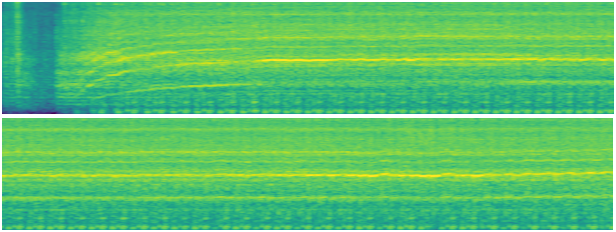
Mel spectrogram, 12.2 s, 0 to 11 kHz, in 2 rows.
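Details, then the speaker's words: Vintage Douglas engine, unrun after 40 years under a hedge, on a cold start attempt with the carb re-cleaned for missed jets and the mixture being adjusted, cranked by electric drill. It catches and runs with a loping, uneven beat: intermittent firing, temperamental. "she definitely tried to go there didn't it it definitely ran keep going all right I think this is going to be a temperamental engine"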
